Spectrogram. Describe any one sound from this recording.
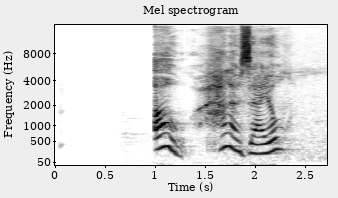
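A young woman speaks brightly and warmly, close by.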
